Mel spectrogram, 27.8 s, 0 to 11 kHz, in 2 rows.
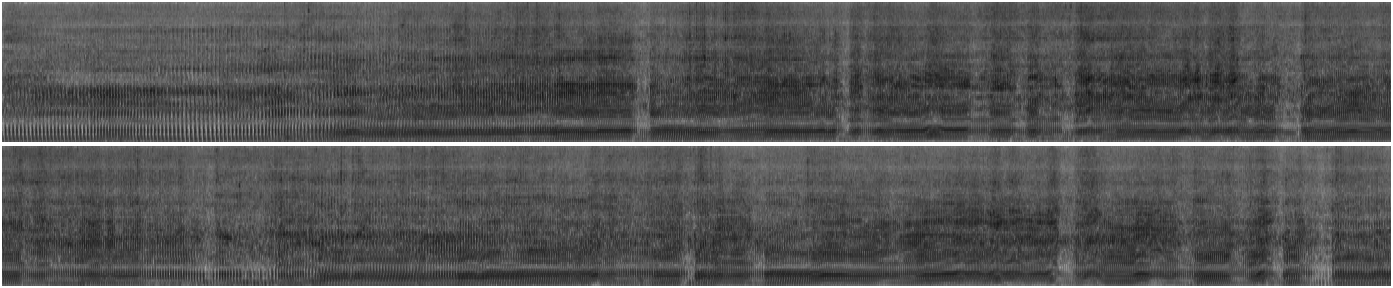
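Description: A Yamaha YZ250FX dirt bike's single-cylinder four-stroke engine is running under riding load. Its pitch rises and falls constantly as the throttle is opened and closed.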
